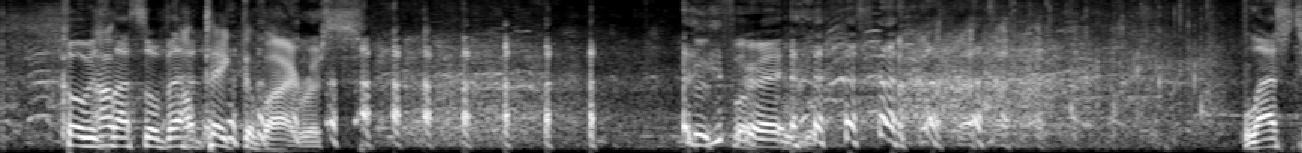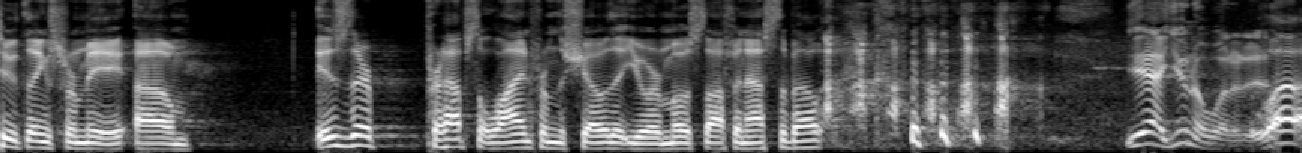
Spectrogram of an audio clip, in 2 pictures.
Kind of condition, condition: setting, live audience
